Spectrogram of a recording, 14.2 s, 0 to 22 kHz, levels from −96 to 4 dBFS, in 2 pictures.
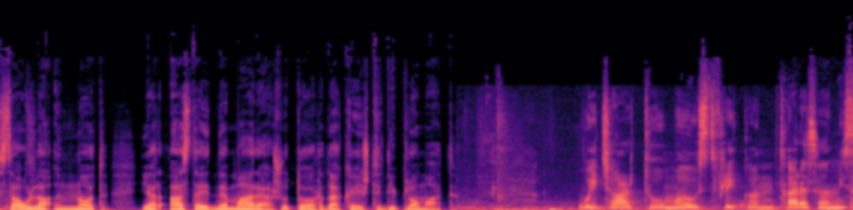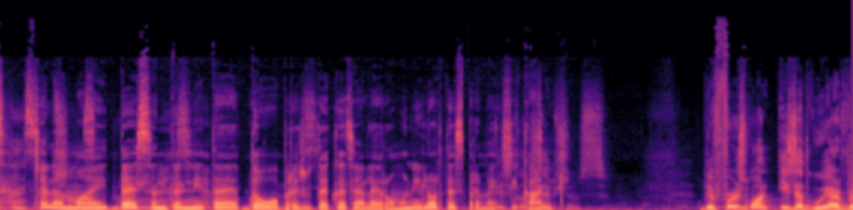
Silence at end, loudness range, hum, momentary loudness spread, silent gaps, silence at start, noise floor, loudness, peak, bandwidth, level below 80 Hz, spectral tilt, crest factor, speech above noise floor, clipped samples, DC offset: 0 s; 5 LU; none; 11 LU; none; 0 s; -49 dBFS; -16 LUFS; -2 dBFS; 15 kHz; -30 dBFS; -6 dB/octave; 14 dB; 33 dB; under 0.1%; under 0.1%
